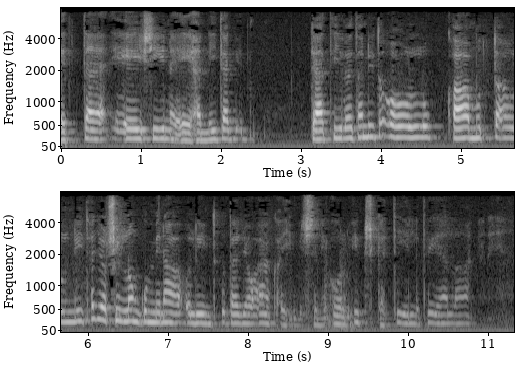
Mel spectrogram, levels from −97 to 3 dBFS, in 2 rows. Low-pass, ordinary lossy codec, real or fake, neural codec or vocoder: 7.2 kHz; MP3, 32 kbps; real; none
